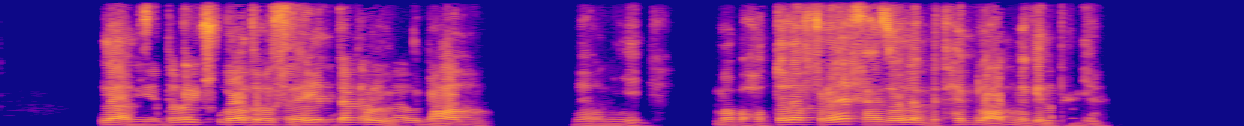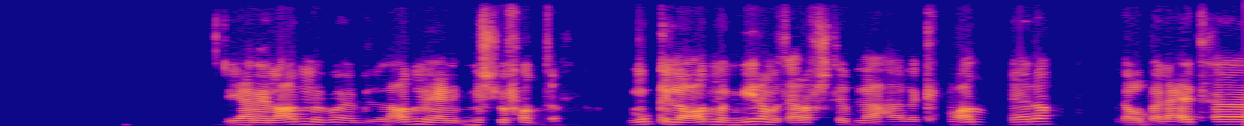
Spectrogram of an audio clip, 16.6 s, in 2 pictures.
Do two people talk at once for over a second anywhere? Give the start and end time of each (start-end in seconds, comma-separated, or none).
0.7-2.9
